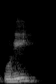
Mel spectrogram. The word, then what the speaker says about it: Curie: que se llama yuri realmente así como ustedes lo ven aquí se escribe verdad solo que se pronuncia marie curie hay una película de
